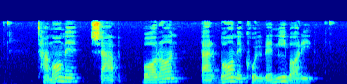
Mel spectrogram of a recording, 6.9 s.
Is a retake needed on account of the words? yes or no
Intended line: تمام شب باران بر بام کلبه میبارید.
no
